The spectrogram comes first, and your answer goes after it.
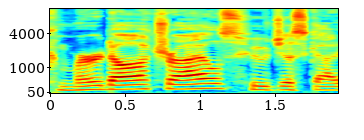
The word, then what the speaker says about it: Murdaugh: Simpson was kind enough to weigh in on the Alec Murdaugh trials, who just got Isn't it in Murdoch? Murdaugh. It's pronounced like 1,000 different ways.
